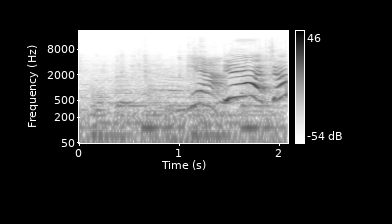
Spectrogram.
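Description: Young children talking and calling out, faint at first and loud and high-pitched from about halfway through.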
